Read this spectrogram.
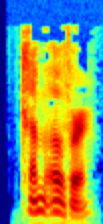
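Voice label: "come over", English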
